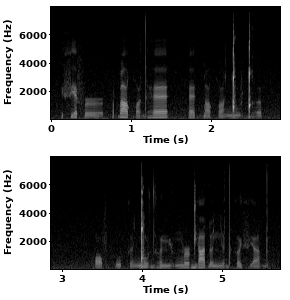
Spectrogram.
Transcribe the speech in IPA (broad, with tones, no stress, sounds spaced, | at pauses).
fʲ ɛ˥ f ə˞˩ | ɓ a˥ qʷ ɘ˩ dʱ ɛ˥ | ɛ˧ ɡ͡b a˩ qʷ a˩ ŋ͡ǃ u˩ ɡ͡ǃ ə˩ | ɔ˧ f k͡p u˧ k ɘ˩ ŋ͡ǃ u˥ dʱ ə˧ mʲ ə˞˩ ŋ͡m ə˞˥ ɡ j a˥ ɗ ə˩ ɲ ɘ˧ d k ə˩ fʲ a˩ d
